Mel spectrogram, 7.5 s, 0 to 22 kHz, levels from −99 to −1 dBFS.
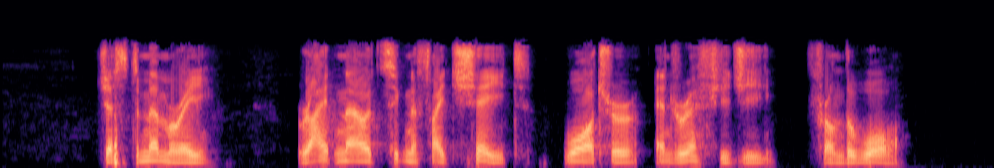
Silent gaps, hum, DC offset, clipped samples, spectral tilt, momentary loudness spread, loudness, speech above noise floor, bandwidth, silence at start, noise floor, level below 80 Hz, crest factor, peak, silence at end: none; none; under 0.1%; under 0.1%; -3 dB/octave; 13 LU; -18 LUFS; 61 dB; 8 kHz; 0.75 s; -79 dBFS; -58 dBFS; 18 dB; -2 dBFS; 0.7 s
